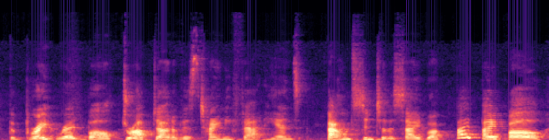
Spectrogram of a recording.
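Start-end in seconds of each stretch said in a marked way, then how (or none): 4.5-5.5 put-on baby scream. A narrator's reading. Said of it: "baby Joshua screamed".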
